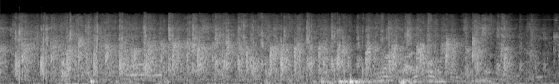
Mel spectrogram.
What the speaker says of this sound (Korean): 엄경 선생님을 힘찬 박수로 모시겠습니다.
